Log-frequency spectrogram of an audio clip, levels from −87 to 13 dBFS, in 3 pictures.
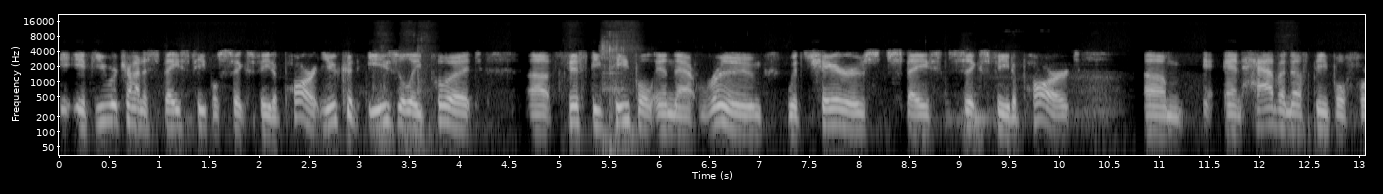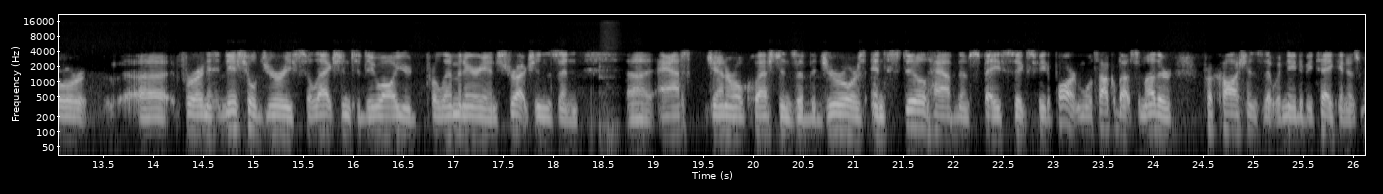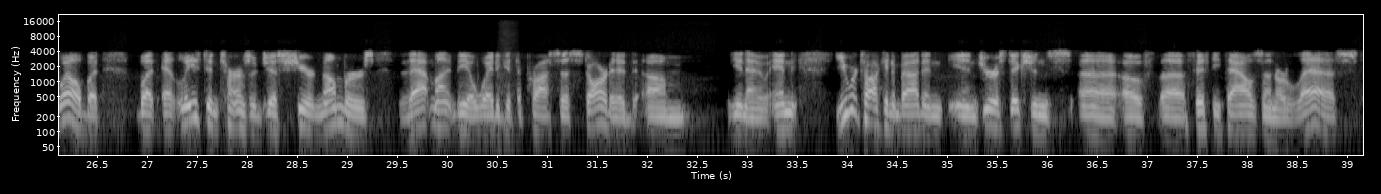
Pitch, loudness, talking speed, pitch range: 110 Hz, -24 LUFS, 175 wpm, 100-120 Hz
